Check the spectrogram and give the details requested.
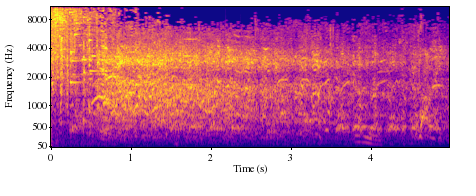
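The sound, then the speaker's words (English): A loud burst of shattering glass as a hotel window is smashed by a thrown stone at night, followed by a scattered tinkling of falling shards, with faint laughter and murmuring voices underneath. “But of course, Del picks up a slightly larger stone, smashes the window, and they're left running off into the darkness as the entire hotel wakes up.”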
